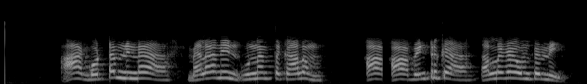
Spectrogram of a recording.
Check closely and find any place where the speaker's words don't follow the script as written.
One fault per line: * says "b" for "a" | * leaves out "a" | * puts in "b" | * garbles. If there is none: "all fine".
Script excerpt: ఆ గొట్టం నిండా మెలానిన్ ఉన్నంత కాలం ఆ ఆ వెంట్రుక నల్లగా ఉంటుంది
all fine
